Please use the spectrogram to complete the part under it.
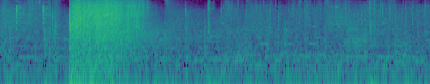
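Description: A grenade blast in the XCOM Chimera Squad video game, one loud, sudden boom that rumbles and slowly fades over a couple of seconds, then leaves a low steady game ambience.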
